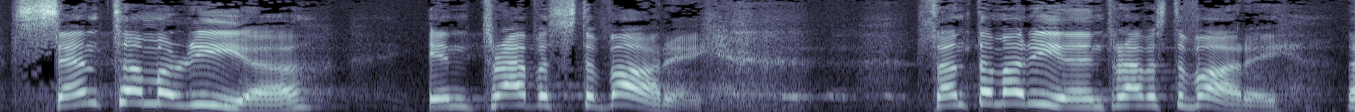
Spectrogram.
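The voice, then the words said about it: Put-on Italian accent. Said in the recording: “I'm going to try this in my like Italian accent”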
